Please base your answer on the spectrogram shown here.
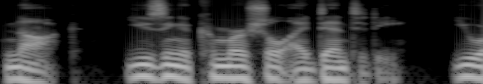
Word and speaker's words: NOC: You enter the country under a non-official cover, NOC pronounced knock, using a commercial identity.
